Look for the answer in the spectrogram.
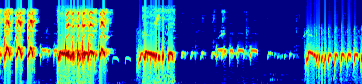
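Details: Local zebra dove (perkutut) repeating rich rolling coo phrases separated by pauses, with faint, flat staccato notes and a final quick rattle of short coos.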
